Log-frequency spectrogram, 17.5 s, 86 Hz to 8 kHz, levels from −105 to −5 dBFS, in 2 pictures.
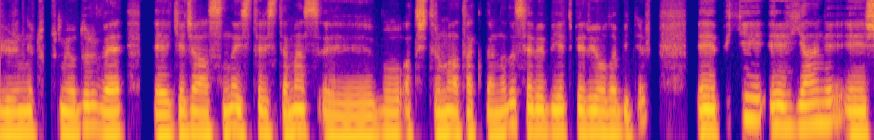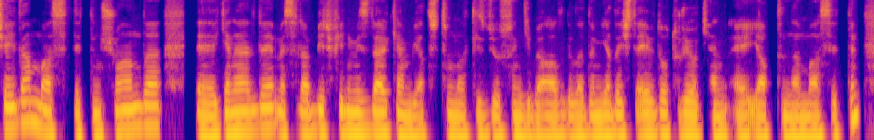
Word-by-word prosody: birbirini 110 +1 +2
tutmuyordur 115 +6 -1
ve, 110 0 +4 0.3
eee, 100 -1 +3
gece 110 +2 0
aslında 110 +3 +1
ister 110 0 0
istemez, 105 +1 +1
eee, 105 - -1 0.4
bu 105 +1 -2
atıştırma 105 +1 +1
ataklarına 105 +1 -2
da 145 - 0
sebebiyet 115 -3 +1
veriyor 115 0 +3
olabilir. 105 -3 -2 0.5
Eee, 115 0 +5
peki, 170 +1 -2
eee, 130 0 +3
yani, 145 +2 +2
eee, 115 -6 +1
şeyden 130 +7 +1
bahsettin. 100 -3 -2
Şu 105 +2 -3
anda, 130 +3 +1 0.4
eee, 95 -2 +2
genelde 110 +4 +1
mesela 105 +1 -1
bir 115 - +1
film 110 +1 0
izlerken 105 -2 +1
bir 95 - -1
atıştırmalık 95 0 -3
istiyorsun 95 0 -2
gibi 90 0 -2
algıladım 95 0 0
ya 95 0 +2
da, 100 - 0
işte, 95 +2 -1
evde 105 0 +1
oturuyorken, 95 -2 -1
eee, 95 - -1
yaptığından 90 -1 0
bahsettin. 95 - -2
105 Hz, 150 wpm, -23 LUFS, 95-115 Hz, 0.5 s, Eee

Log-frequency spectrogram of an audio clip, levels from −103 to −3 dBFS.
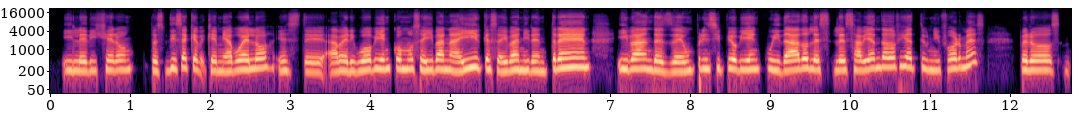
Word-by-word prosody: Y 215 0 -5
le 205 -1 +1
dijeron, 220 +2 -4 0.2
pues, 205 -3 -2
dice 250 +3 0
que 245 -4 -2
que 210 -2 -2
mi 200 -1 -4
abuelo, 225 +5 +2
este, 190 -3 -6
averiguó 205 +3 +1
bien 240 +1 0
cómo 235 -1 0
se 220 -2 0
iban 225 0 +1
a 200 -1 0
ir, 260 +4 +2
que 240 -2 0
se 195 -3 -2
iban 220 +2 +2
a - - -1
ir 215 - -4
en 200 -2 -3
tren, 265 +3 +4 0.3
iban, 240 0 +2
desde 195 -2 0
un 210 +1 -3
principio, 240 0 0
bien 230 +1 -1
cuidados, 225 +1 +3
les 225 -1 -1
les 215 +1 0
habían 230 +5 +1
dado, 275 0 +3
fíjate, 265 -3 -1
uniformes, 245 - -2 0.4
pero 220 -1 +2
s 205 - -13
225 Hz, 180 wpm, -19 LUFS, 210-245 Hz, 0.4 s, tren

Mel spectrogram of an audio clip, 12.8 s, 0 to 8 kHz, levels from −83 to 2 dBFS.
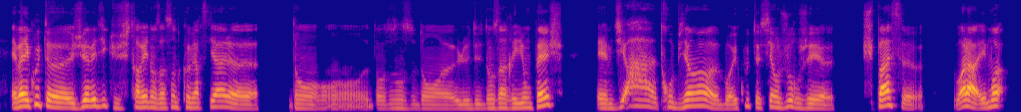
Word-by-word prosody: Eh - - +2
ben 165 - +10
écoute, 175 +3 +2
heu, 135 -4 +4
je 120 - -8
lui 165 - +5
avais 170 +1 +4
dit 175 +1 -6
que 135 -6 -12
je 115 - -9
travaillais 140 0 +1
dans 135 -3 -4
un 125 - -2
centre 135 0 -8
commercial, 145 +3 -1
heu, 110 -3 0 0.4
dans 110 -1 -9
dans 115 +1 -11
z 110 -1 -15
dans, 105 -1 -7
heu, 100 -1 -7
le 105 0 -7
dans 115 +2 -8
un 125 - -1
rayon 120 +3 -4
pêche 185 - +3 0.4
et 120 - -3
elle 120 - -2
me 115 - -8
dit: 140 +10 -3
«Ah, 165 -5 -2
trop 145 - -7
bien, 170 +7 +1
heu, 110 - -3
bon 105 0 -5
écoute, 130 +4 -8
si 120 +6 -6
un 145 -2 -1
jour 150 +1 -5
j'ai 120 0 -5
heu, 105 -2 -5 0.3
je - - -8
passe», 190 +3 +5
heu, - - -5 0.5
voilà. - - +7
Et 125 - -1
moi, 170 +6 +1
125 Hz, 220 wpm, -23 LUFS, 110-160 Hz, 0.5 s, ben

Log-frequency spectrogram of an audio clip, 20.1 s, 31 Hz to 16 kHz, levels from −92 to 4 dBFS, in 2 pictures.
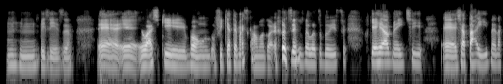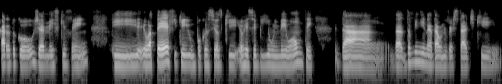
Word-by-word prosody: Uhum, 130 -2 -8
beleza, 110 -2 -7 0.5
é 130 -1 +4
é, - - -10
eu 135 +1 +7
acho 130 +2 +4
que, 135 -4 +2
bom, 125 -2 0
eu - - -10
fiquei 140 0 0
até 140 +1 0
mais 140 +6 -1
calmo 125 0 -4
agora 125 -1 -2
quando 235 -2 +9
você 175 - +4
me 150 - -10
falou 145 -2 -1
tudo 145 -1 -7
isso, 140 +1 -7 0.4
porque 155 - +4
realmente, 150 -1 +3 0.4
eh, 125 -1 +6
já 125 +3 +4
tá 140 +1 +6
aí, 140 -2 -5
né, 150 -2 -4
na 140 0 -8
cara 130 -1 -1
do 140 +1 -15
gol, 130 +2 -9
já 140 -5 -2
é - - -4
mês 130 +1 -14
que - - -15
vem, 130 +4 -9 0.5
e 130 0 -7
eu 135 - -4
até 135 +4 +4
fiquei 145 -3 -6
um 130 -1 -13
pouco 130 +1 -14
ansioso, 130 -1 -10
que 135 -1 -11
eu - - -8
recebi 135 -1 -11
um 130 -1 -12
email 125 0 -8
ontem 145 -1 -9 0.6
da, 120 0 +1 0.3
da - - -3
da 155 - -13
menina 155 -5 -8
da 125 - -1
universidade 120 -2 -8
que 120 -1 -15
135 Hz, 165 wpm, -21 LUFS, 125-145 Hz, 0.6 s, quando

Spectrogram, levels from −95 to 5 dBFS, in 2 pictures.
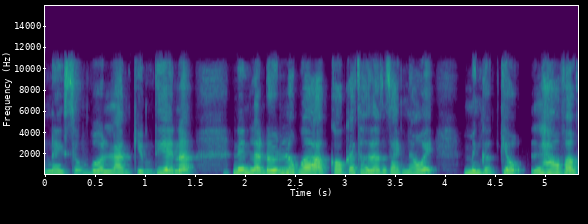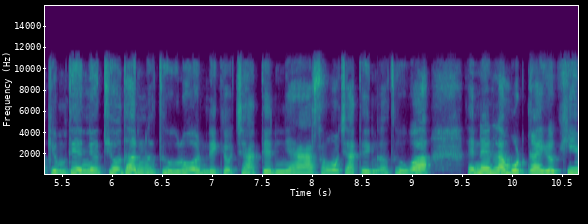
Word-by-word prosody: này, 195 -2 -2
xong 245 +5 -7
vừa 210 -3 +1
làm 190 0 0
kiếm 200 +1 -6
tiền 250 -3 +2
á, 255 +2 +2 0.4
nên 270 0 +3
là 240 -3 +3
đôi 230 +3 +5
lúc 330 +5 -2
á 325 -6 +5
có 205 - +1
cái 310 +5 -3
thời 330 - 0
gian 230 +3 0
rảnh 210 -5 -4
nào 185 - -2
ấy, - - +1 0.3
mình 230 -1 +1
cứ, 275 +3 -5
kiểu, 485 -1 -1
lao 300 +4 +1
vào 260 -5 +3
kiếm 225 0 -1
tiền 265 -4 +2
như 265 +2 +1
thiêu 285 0 0
thân 280 -2 +2
các 320 - -6
thứ 235 -7 -2
luôn, 265 -1 -1
để, 185 -3 -3
kiểu, 170 -1 -4
trả 180 +2 -5
tiền 200 0 -2
nhà, 200 -1 0
xong 255 0 -5
rồi 245 - 0
trả 220 -5 -3
tiền 200 0 -3
các 285 +2 -8
thứ 240 -3 -3
á. 320 +2 +5 0.4
Thế 275 - 0
nên 315 +2 +4
là 270 -4 +5
một 230 -1 +4
ngày 225 -1 +3
có 215 - +4
khi 305 -1 -2
245 Hz, 285 wpm, -25 LUFS, 210-280 Hz, 0.4 s, đôi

